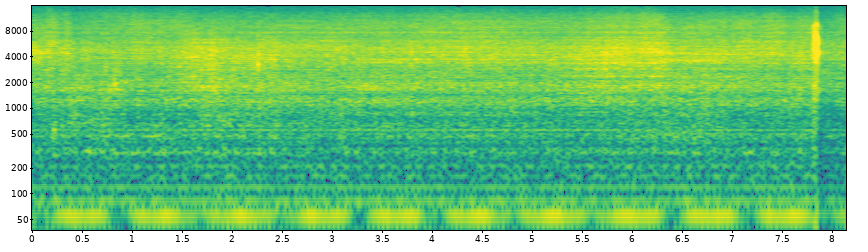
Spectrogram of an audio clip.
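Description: Steady background hiss with a low hum underneath, and a single light click near the end.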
